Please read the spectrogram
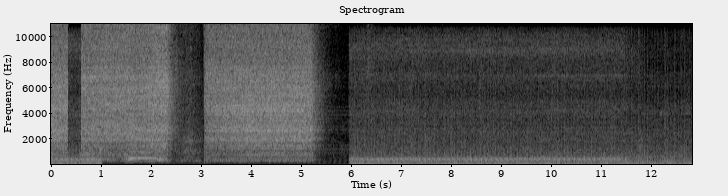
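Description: Sand running from a rotary scalpel gravimetric feeder into a container: a loud, steady hiss of the flowing stream, dipping briefly twice and stopping about five and a half seconds in. Then a quieter steady hiss with a faint hum as the feeder runs in slow mode to top up to the target fill weight.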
